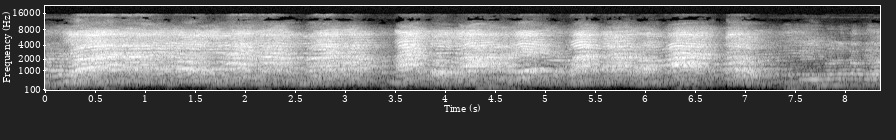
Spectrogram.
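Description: A class of young children shouting together in high voices, in repeated loud bursts.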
